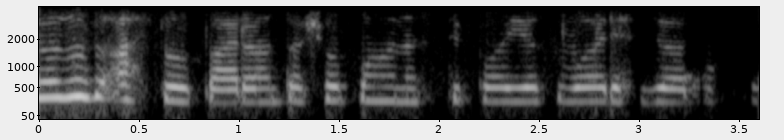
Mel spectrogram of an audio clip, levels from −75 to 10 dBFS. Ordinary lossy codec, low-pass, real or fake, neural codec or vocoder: Opus, 16 kbps; 3.6 kHz; real; none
